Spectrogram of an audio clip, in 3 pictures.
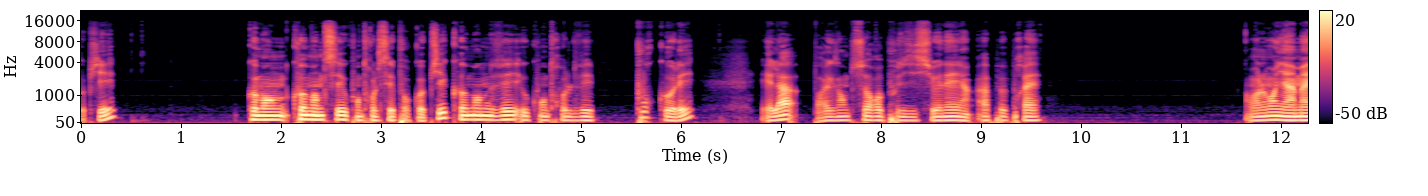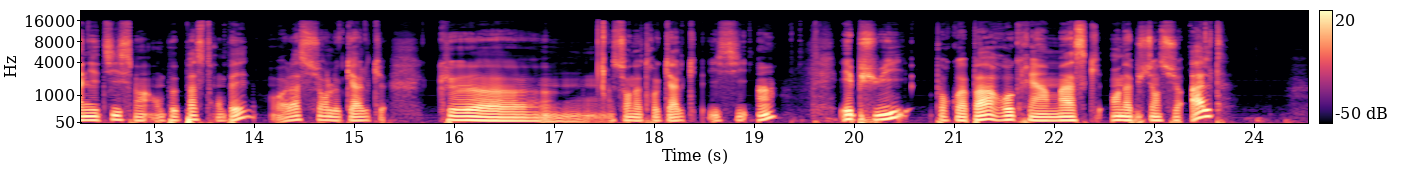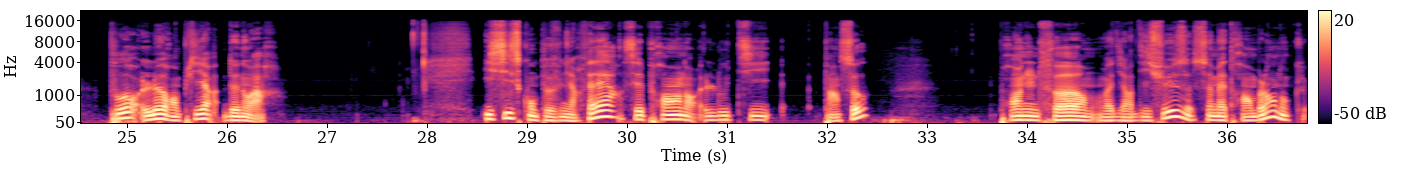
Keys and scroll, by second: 4.0 super+v, 8.7 super+-, 24.8 alt+super+z.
